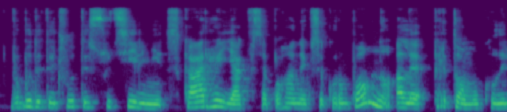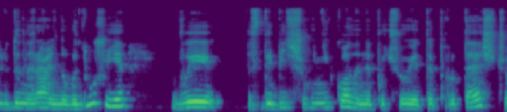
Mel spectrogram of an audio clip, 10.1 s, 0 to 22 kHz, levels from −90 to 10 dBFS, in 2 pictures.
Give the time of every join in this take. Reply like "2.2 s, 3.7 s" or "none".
none

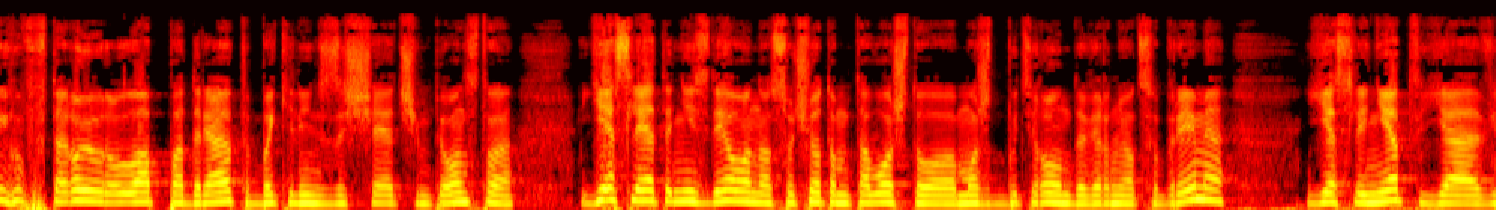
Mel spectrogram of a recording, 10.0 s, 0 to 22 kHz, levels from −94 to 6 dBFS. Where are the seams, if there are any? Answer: 7.8 s

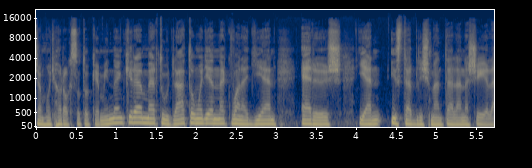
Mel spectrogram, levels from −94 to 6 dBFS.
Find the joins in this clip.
none

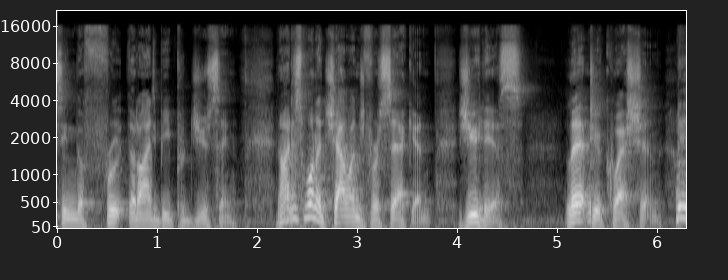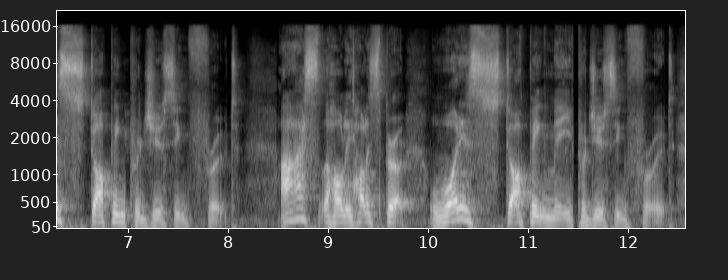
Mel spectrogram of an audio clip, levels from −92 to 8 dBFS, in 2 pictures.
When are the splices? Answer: 0.9 s, 3.1 s, 4.2 s, 5.3 s, 6.2 s, 7.0 s, 9.3 s, 11.4 s

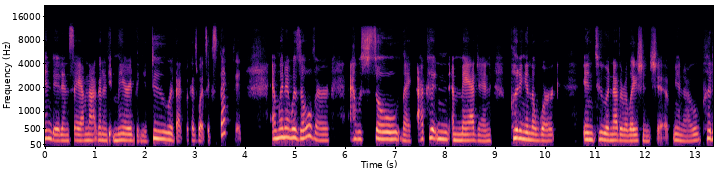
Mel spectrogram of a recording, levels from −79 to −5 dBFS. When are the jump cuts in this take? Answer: 1.2 s, 1.8 s, 7.1 s

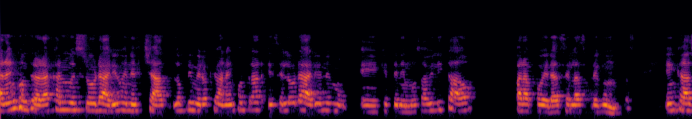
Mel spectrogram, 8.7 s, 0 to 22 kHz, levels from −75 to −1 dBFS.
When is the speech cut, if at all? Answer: none

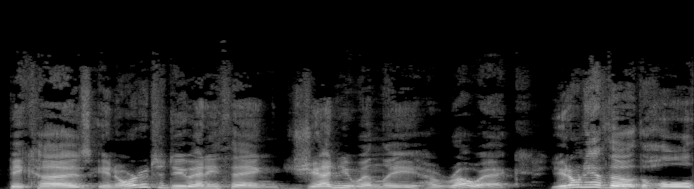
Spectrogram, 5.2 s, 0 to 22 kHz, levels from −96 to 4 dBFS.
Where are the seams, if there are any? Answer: none

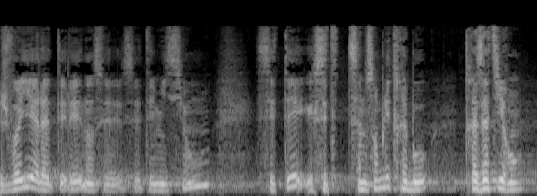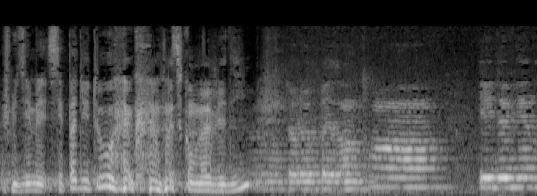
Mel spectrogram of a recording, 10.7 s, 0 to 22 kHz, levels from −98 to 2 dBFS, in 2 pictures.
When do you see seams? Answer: none

